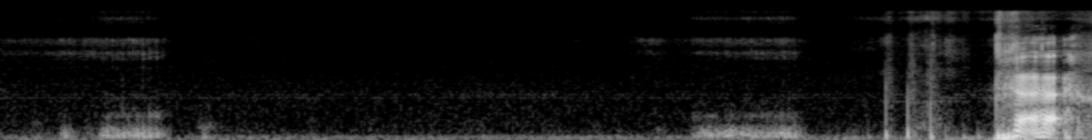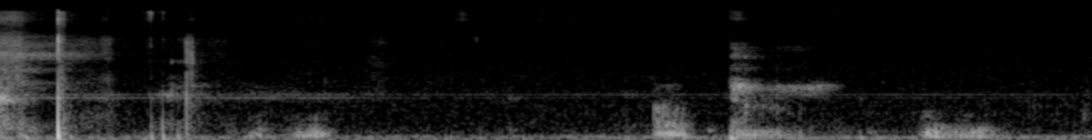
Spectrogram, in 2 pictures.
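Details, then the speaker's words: A dog's soft, low snores repeat every few seconds in a quiet room, with one louder noise midway: snoring. "can you hear the dog snoring oh"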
